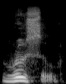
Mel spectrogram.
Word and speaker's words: Rusu: So your book is called Asami, Children of Rusu. I'm hoping I'm Yes.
